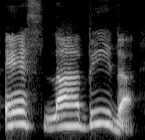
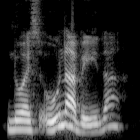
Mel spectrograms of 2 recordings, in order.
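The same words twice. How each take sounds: First: La stressed, slowed, pitched high. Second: Una stressed as the contrast word. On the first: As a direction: hit "la" hard and slow in "es la vida". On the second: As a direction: lean on "una", then let vida fall. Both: Shown as a demonstration.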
